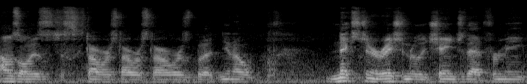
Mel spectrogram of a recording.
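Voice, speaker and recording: Amid noticeable background noise, a man at medium pitch speaks with an American accent. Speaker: army veteran. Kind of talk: casual talk to camera. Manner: stuttering, rambling.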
